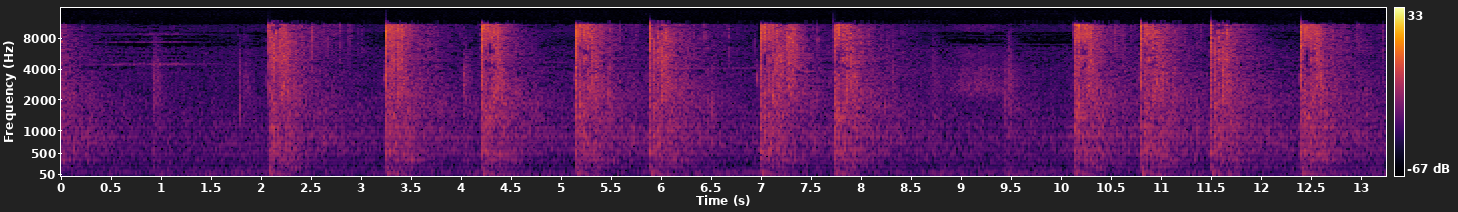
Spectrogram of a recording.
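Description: Loud gunshots from the video game Control fire in an irregular series of about a dozen sharp cracks, each trailing a short decay, over a quiet ambient background.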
